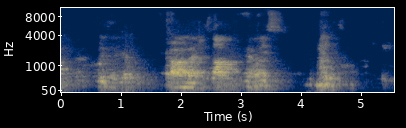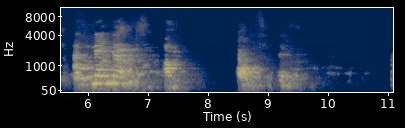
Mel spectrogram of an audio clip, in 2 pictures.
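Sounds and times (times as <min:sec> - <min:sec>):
person speaking: 0:01.8 - 0:03.6, 0:05.8 - 0:07.5.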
